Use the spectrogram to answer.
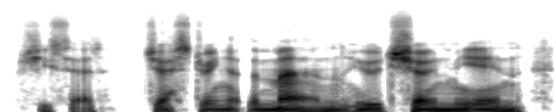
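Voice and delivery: usual speaking voice

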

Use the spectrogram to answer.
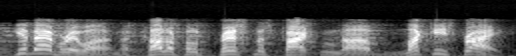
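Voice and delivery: usual speaking voice

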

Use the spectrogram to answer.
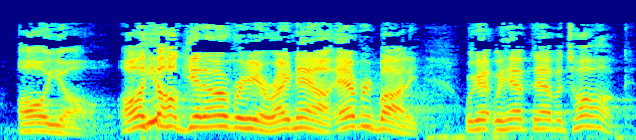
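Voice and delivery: loud Kentucky call gathering everyone; emphatic Kentucky y'all. Retold or imitated. Kentucky preacher calling the crowd over, emphatic. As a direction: round them all up Kentucky style. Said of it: "in Kentucky ... emphatic".

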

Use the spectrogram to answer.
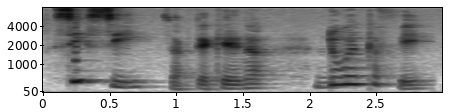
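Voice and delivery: a hint of an Italian waiter. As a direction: answer breezily in Italian.

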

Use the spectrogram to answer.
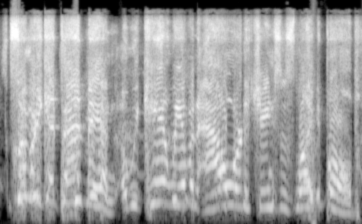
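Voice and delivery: high, loud mock panic; panicked cop. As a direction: panic over a dead bulb.

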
